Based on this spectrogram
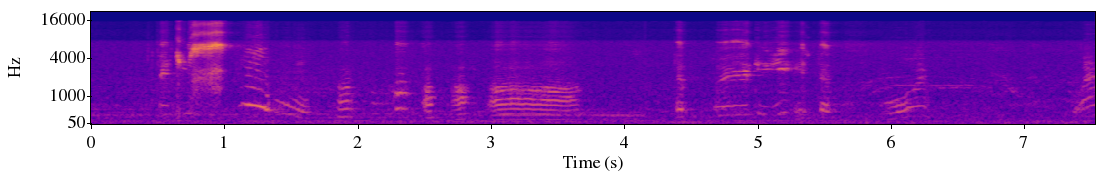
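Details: Pet parrot talking, a bird that talks all day long: a rapid run of chattering, speech-like syllables mixed with sharp whistled squeaks and a short stretch of harmonic, voice-like warbling.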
